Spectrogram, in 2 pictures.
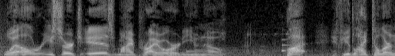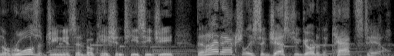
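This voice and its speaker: Young nerdy alchemist in a game, lightish pitch, lively, earnest, faint music. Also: male voice, normal speed. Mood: helpful, friendly. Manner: earnest, hesitant, friendly. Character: earnest young male alchemist researcher, eager, slightly flustered. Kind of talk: video game character acting.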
